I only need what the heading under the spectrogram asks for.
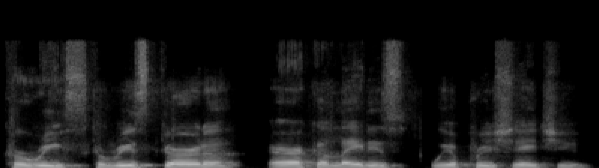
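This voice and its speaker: A man's voice: medium pitch, steady tone, moderate pace, warm tone. A man hosting a casual chat over a video call, upbeat and encouraging his guests. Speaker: host.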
